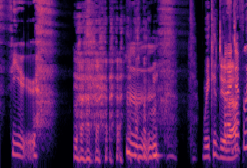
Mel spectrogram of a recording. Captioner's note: laughs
